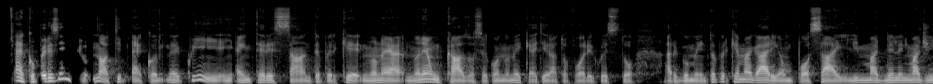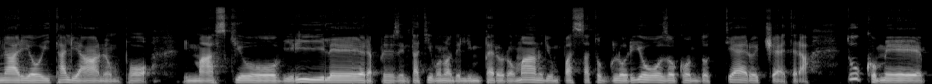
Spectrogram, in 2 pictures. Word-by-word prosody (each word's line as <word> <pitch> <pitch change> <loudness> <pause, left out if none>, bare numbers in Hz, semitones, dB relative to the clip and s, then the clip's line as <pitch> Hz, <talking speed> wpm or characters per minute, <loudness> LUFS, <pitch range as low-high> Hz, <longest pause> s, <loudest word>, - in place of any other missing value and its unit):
Ecco, - - +4
per 145 - +5
esempio, 175 - 0
no - - +2
ti - - -4
ecco, - - -2
uhm, 100 -1 -3
qui 90 - 0
è - - -6
interessante 95 -6 -1
perché, - - -1
non 90 +1 0
è 90 - +3
a 90 -2 +3
non 90 +5 0
è 125 - +5
un 110 -9 +2
caso 80 0 +1
secondo 85 0 -4
me, 95 +1 -2
che - - -7
hai - - -3
tirato 75 -4 -4
fuori 75 -1 -4
questo - - -5 0.3
argomento 80 +1 -2
perché 130 +1 -3
magari 100 -5 +4
è - - -2
un 90 0 -2
po' 90 -2 0
sai, 85 -2 +2
l'imma 95 +2 0
nell'immaginario 95 -1 +2
italiano 90 -3 +1
è 80 - -2
un 75 - -7
po' 90 +1 -2 0.3
il - - -6
maschio 85 +1 +2
virile 100 +1 +3
rappresentativo, 85 +1 -3
no, 90 -1 0
dell'Impero 85 +1 -2
Romano, 105 +4 +1
di 90 - -4
un 85 - -5
passato - - -4
glorioso, 95 0 +1
condottiero, 95 +2 -2
eccetera; 90 - -2 0.4
tu 250 +1 -3
come, 90 -2 +2
90 Hz, 170 wpm, -24 LUFS, 85-100 Hz, 0.4 s, per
